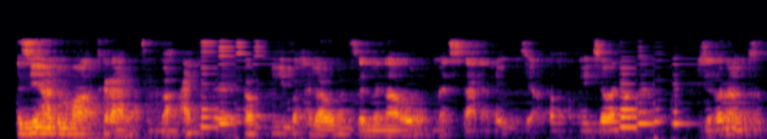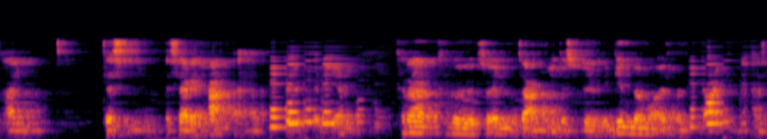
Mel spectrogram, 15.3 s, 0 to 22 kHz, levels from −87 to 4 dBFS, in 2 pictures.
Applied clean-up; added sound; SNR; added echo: neural mask model DeepFilterNet 3.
